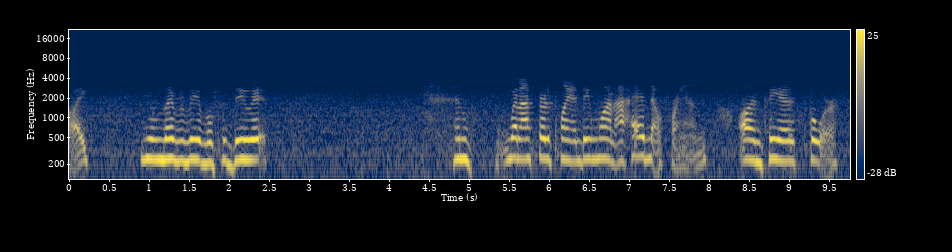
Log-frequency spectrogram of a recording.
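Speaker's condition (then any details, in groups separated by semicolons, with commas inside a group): Cerebral palsy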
